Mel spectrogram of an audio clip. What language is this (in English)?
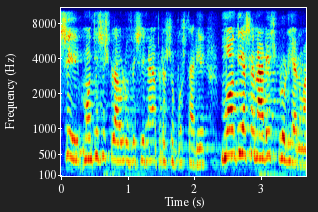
Catalan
